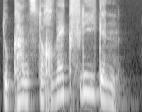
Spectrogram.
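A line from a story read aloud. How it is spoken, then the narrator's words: Whisper. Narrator (German): flüstert Oskar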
